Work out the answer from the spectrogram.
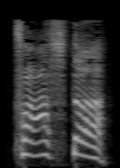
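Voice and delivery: very high, frantic yell; scream. A narrator's reading. Lizzie chased by mechanical hounds, high urgent scream. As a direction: scream it to hurry them on. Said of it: "Lizzie screamed".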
